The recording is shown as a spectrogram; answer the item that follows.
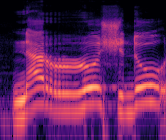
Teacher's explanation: نون کو را کے ساتھ ملایا، اس دال کو بالکل بھی نہیں پڑھنا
